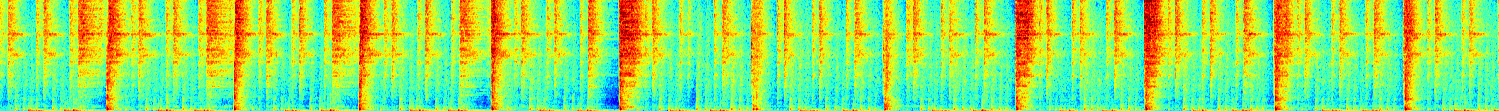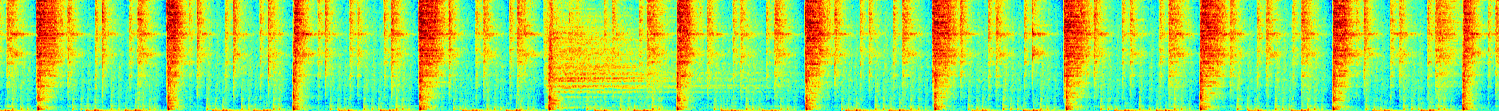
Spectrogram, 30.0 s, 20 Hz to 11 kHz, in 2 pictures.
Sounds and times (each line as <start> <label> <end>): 20.4 smooth snare rolls 24.8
